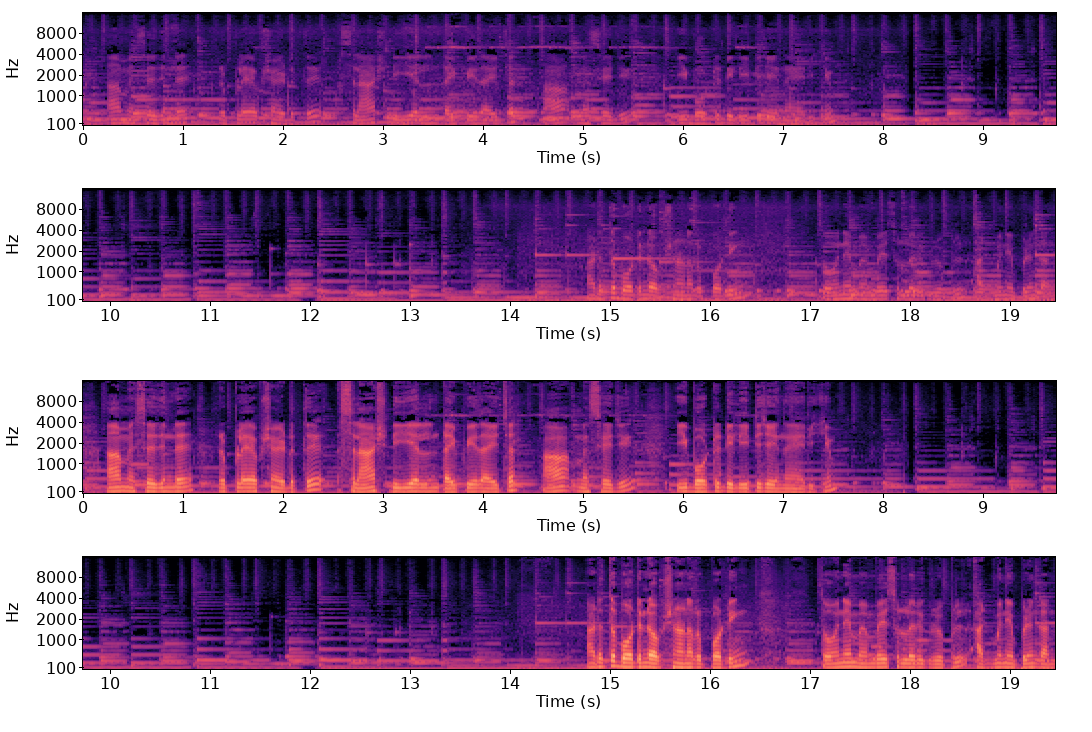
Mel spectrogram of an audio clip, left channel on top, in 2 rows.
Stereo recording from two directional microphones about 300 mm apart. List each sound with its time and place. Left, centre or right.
0.2 s speech: right
14.8 s speech: right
